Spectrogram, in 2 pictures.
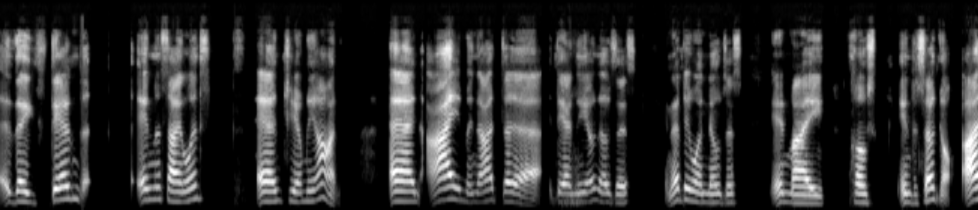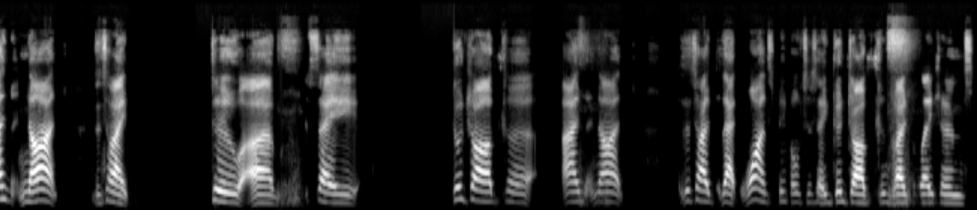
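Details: Dysarthric speech in an adult woman with congenital cerebral palsy (born with CP), real speech.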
